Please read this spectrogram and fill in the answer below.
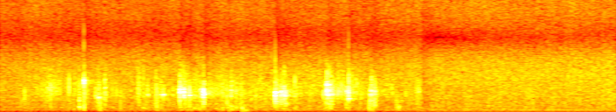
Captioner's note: hooves clopping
